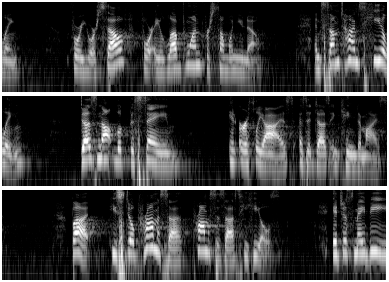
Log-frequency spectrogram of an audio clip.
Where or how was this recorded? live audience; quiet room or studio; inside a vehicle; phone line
live audience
